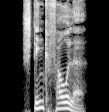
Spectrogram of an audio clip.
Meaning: inflection of stinkfaul: 1. strong/mixed nominative/accusative feminine singular 2. strong nominative/accusative plural 3. weak nominative all-gender singular
- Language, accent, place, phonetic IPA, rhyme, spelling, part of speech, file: German, Germany, Berlin, [ˌʃtɪŋkˈfaʊ̯lə], -aʊ̯lə, stinkfaule, adjective, De-stinkfaule.ogg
